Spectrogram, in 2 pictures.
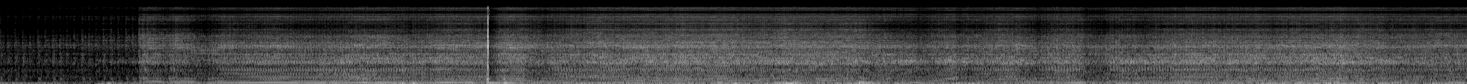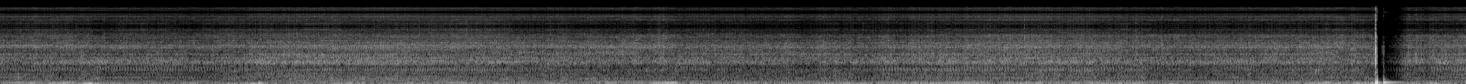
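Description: Off-road vehicle engine running under way on a bumpy dirt trail, picking up about a second in. Occasional knocks come from the rough trail, with a sharp thump near the end.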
